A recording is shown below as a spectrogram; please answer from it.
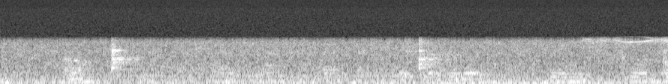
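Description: Near silence: faint background hiss with two faint short ticks about two seconds apart.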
